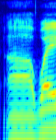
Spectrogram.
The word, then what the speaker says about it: Ouai: guys, Way. No way. Yes, Way. It's an incredible company. Way is pronounced Way. It is spelled Ouai.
